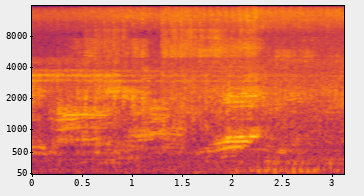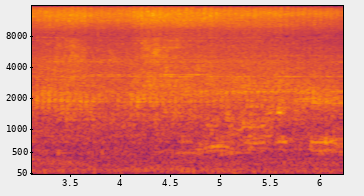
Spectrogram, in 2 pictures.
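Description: Indistinct voices of people in a street, with a louder call about two seconds in, over a steady background hum of street noise.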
